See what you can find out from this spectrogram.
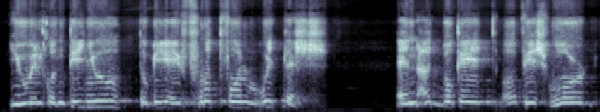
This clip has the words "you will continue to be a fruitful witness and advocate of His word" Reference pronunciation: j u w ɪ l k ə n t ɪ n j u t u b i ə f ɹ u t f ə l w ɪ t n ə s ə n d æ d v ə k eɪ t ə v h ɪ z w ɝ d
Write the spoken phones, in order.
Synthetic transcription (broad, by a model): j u w ɪ l k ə n t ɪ n j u t u b i ə f ɹ u t f ə l w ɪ t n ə s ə n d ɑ d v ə k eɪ t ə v h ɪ s w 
